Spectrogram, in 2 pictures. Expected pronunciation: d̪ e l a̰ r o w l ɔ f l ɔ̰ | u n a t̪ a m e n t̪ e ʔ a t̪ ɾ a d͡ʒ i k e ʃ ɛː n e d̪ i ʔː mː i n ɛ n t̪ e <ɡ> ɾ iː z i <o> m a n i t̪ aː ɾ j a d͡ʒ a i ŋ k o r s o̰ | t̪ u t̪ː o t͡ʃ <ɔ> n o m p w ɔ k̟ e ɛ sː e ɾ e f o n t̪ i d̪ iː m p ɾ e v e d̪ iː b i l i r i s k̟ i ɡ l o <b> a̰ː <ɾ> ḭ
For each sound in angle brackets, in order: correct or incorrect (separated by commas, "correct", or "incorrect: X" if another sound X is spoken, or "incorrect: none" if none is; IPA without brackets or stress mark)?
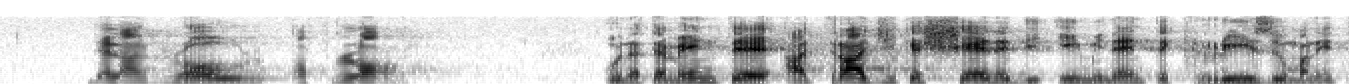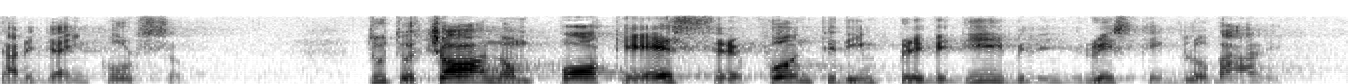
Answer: incorrect: k, incorrect: u, correct, correct, incorrect: l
